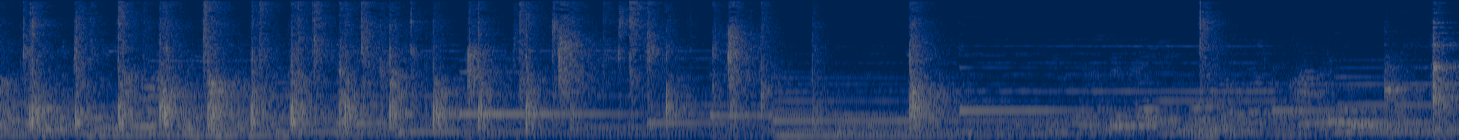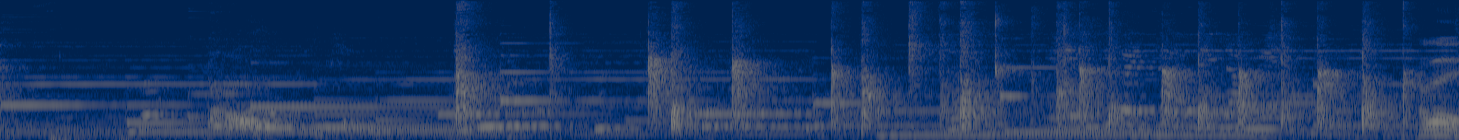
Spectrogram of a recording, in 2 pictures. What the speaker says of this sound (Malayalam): എല്ലാരും ക്ലാപ്പ് ചെയ്യടാ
